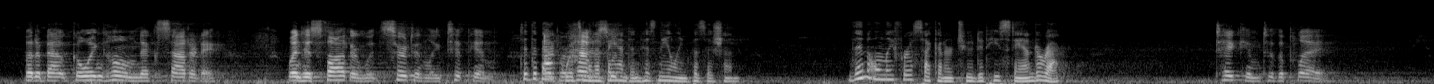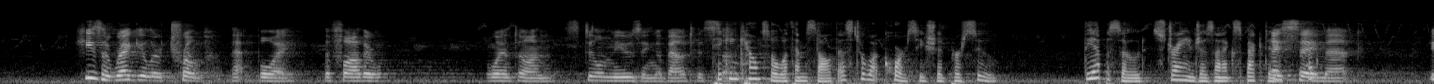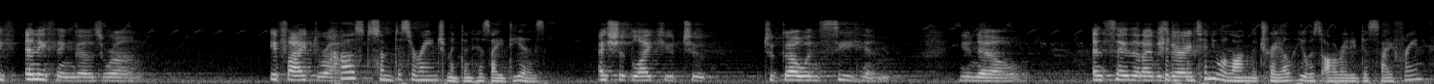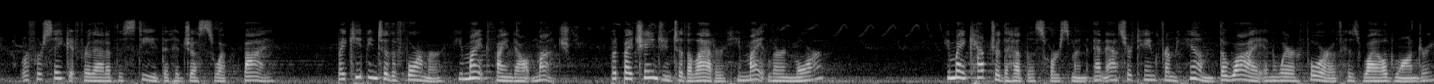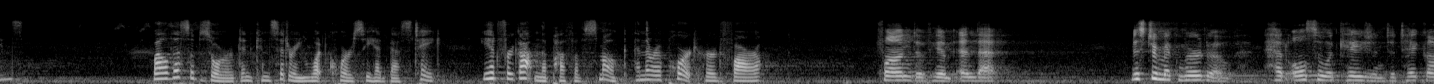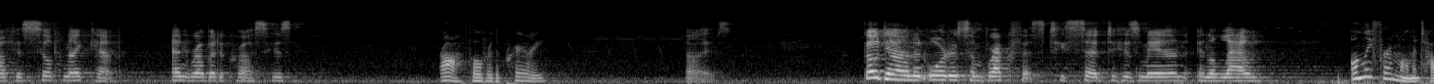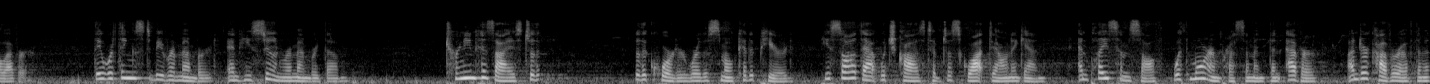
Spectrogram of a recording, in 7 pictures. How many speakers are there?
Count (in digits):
2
